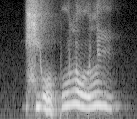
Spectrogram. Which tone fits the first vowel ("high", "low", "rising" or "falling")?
low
